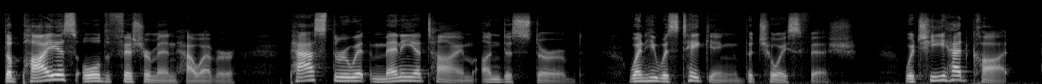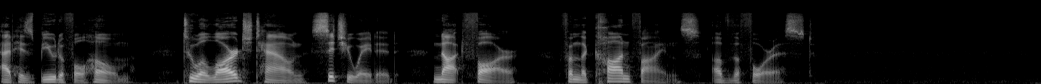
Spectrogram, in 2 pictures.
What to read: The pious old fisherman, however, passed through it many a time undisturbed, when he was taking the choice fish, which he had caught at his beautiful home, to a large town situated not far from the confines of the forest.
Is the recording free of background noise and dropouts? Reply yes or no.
yes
